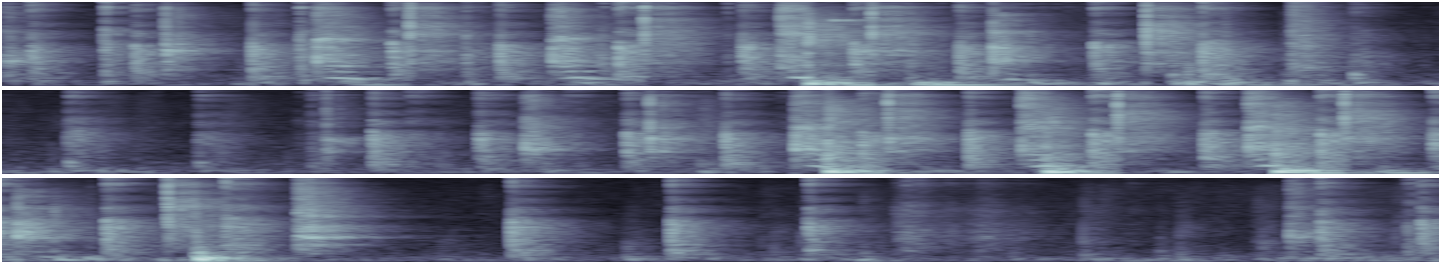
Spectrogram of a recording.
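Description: A fast table tennis rally: the ball clicks sharply off the paddle rubbers and bounces on the table several times a second, with a few dull thumps mixed in. The hitting thins out in the last few seconds.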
